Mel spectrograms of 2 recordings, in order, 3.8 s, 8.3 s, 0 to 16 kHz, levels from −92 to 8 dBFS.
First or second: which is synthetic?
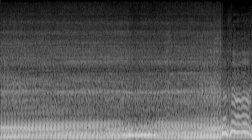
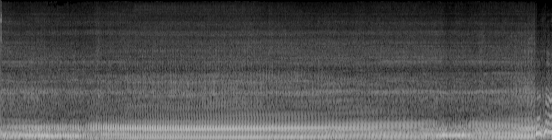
second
